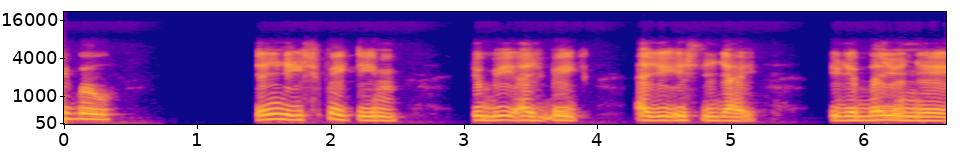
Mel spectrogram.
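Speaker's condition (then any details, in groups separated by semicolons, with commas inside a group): Spinal muscular atrophy type 2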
